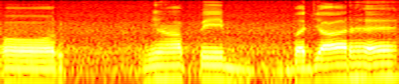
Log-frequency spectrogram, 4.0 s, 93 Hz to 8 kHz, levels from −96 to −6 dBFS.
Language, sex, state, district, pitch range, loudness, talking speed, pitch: Hindi, male, Uttar Pradesh, Ghazipur, 105-125 Hz, -15 LUFS, 75 wpm, 110 Hz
